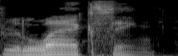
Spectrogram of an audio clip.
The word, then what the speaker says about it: RELAX NG: now it looks like relax ng and that's what I call it when you're looking at it it's actually pronounced relaxing it's an XML based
